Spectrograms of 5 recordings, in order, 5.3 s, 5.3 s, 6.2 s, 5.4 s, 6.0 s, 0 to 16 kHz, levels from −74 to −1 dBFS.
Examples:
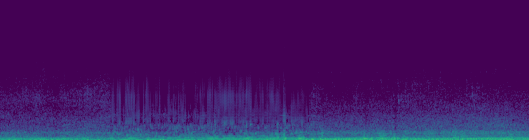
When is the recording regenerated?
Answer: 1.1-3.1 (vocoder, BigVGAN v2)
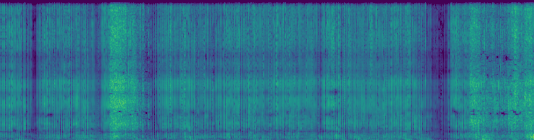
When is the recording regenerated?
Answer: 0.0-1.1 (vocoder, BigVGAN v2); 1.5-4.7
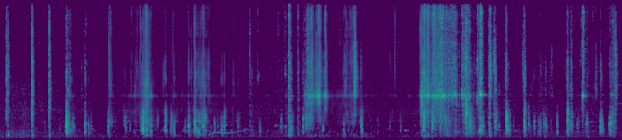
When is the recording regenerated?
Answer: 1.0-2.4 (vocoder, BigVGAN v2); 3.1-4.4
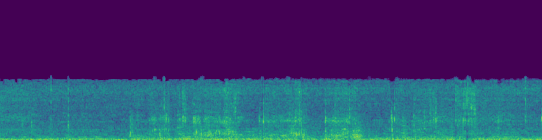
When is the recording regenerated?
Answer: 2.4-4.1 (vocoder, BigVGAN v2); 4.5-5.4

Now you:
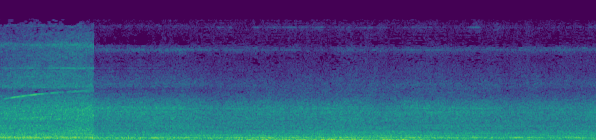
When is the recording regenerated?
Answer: 0.7-1.9 (vocoder, BigVGAN v2)

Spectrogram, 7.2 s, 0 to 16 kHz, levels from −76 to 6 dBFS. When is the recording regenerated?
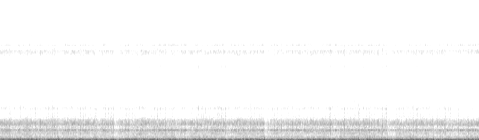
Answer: none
